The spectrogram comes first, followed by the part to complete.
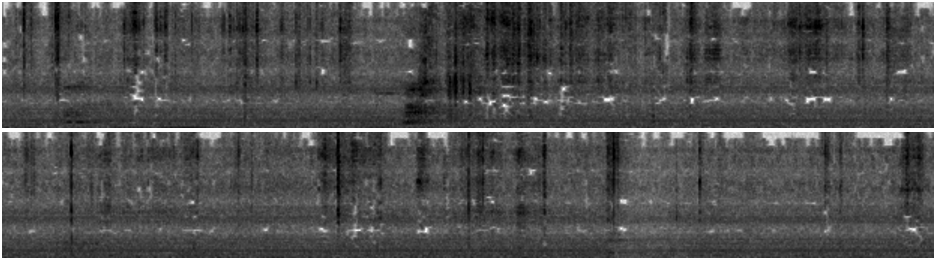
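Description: Faint rustling and crinkling of crepe paper and stretched floral tape as they are wound round a wire stem, over a steady low hum, with one brief louder sound about three seconds in.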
